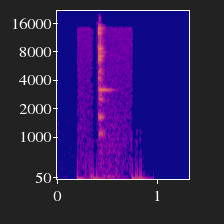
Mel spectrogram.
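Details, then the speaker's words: Pottery glaze of two coats birch and two coats Cordovan (order reversed inside and out) pinging and tinkling as the fired piece cools, with pinholes and crawling; one faint high ping in near silence; glaze crazing suspected. "And the other thing is it is tinkling a lot. It is really pinging. I don't know if you can hear it."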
